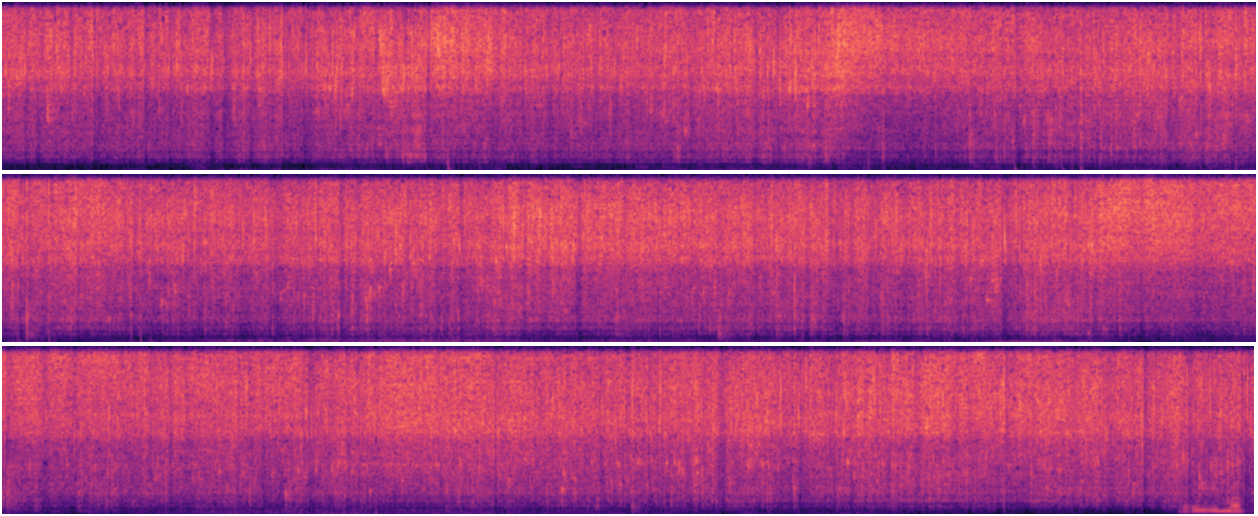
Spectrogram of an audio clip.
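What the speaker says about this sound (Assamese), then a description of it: "আৰু এই মাছকেইটা মই এটা চাইডে ভাজি ল'ম" Fish sizzling and frying in hot mustard oil in a kadai, a steady close crackle and hiss that runs throughout with no talking.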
